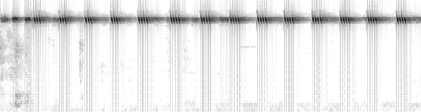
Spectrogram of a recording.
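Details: Cricket used as a natural rat deterrent and bird therapy: sharp high chirps repeated roughly every quarter second, each with a soft low thump beneath, opening with a short murmur of voice.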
